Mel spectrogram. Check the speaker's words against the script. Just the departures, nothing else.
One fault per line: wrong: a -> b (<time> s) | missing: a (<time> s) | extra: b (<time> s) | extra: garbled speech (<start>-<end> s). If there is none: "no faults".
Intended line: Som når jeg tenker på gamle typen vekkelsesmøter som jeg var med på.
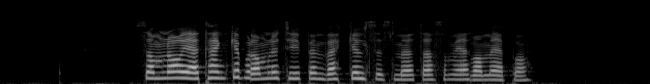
no faults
